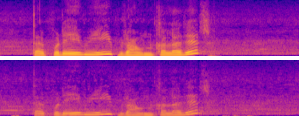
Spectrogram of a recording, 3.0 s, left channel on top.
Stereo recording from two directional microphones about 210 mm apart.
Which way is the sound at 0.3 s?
35° left (ahead or behind).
